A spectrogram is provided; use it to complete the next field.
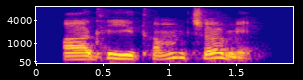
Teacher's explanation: fourth letter in the thavarga, so it has to be aspirated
